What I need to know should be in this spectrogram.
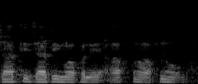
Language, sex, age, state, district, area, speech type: Nepali, male, 60+, West Bengal, Kalimpong, rural, spontaneous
